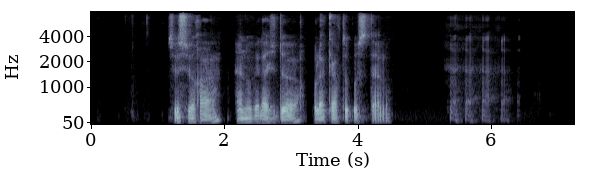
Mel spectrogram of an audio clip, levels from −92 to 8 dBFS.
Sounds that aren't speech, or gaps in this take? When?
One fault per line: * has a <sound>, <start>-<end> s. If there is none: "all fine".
* has a laugh, 5.3-6.5 s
